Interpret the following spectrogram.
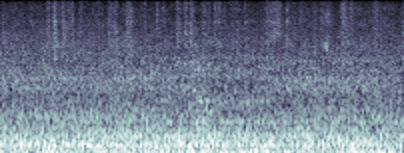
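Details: Whirlpool dryer running after repair of its no-heat fault by replacing the burnt wire at the thermal cut-off: even low rumble with steady tumbling drone, no knocks or squeals; drum turning smoothly.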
